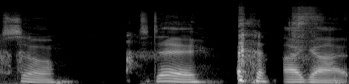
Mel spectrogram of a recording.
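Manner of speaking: put-on, very flat monotone delivery. Mocking the other speaker's tired talk, imitating monotone speech. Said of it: "You're speaking super monotone. You're like".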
